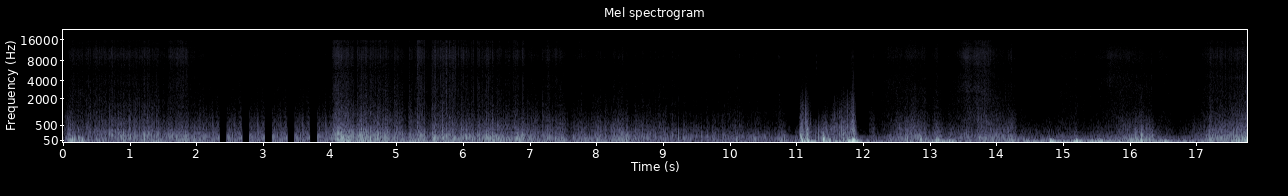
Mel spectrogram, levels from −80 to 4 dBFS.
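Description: From 2.35 to 4.05 s a stall in playback likely causes a stutter with silent gaps: a 227 ms fragment repeats five times, each followed by 112 ms of silence.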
